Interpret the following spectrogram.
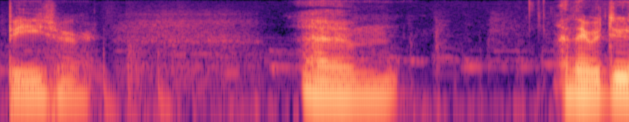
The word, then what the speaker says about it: b3ta: stuff and Co is it's spelled b3ta but it's pronounced beater um and they would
